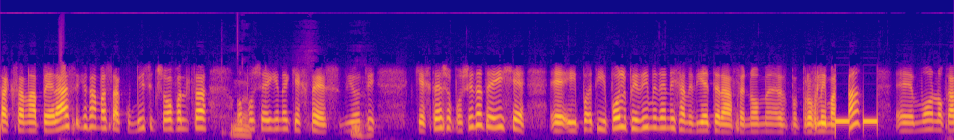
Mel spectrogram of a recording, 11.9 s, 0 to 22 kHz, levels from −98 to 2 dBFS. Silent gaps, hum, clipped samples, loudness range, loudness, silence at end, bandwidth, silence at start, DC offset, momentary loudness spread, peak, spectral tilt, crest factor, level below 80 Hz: none; none; under 0.1%; 4 LU; -19 LUFS; 0 s; 16 kHz; 0 s; under 0.1%; 11 LU; 0 dBFS; -6 dB/octave; 18 dB; -74 dBFS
